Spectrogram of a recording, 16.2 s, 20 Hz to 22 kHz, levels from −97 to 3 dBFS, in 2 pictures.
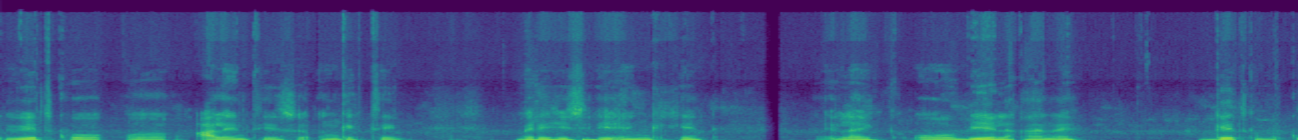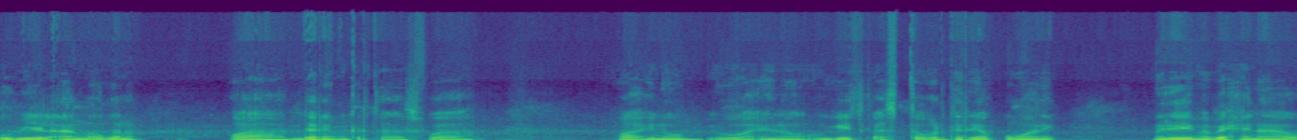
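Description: Repeated stalls (stutter) interrupt this speech between 4.01 and 4.89 s. Packets arrived late, so the jitter buffer ran dry four times and the last sound was stretched, about 130 ms in all, longest 100 ms. Nothing is lost, but delivery drags.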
